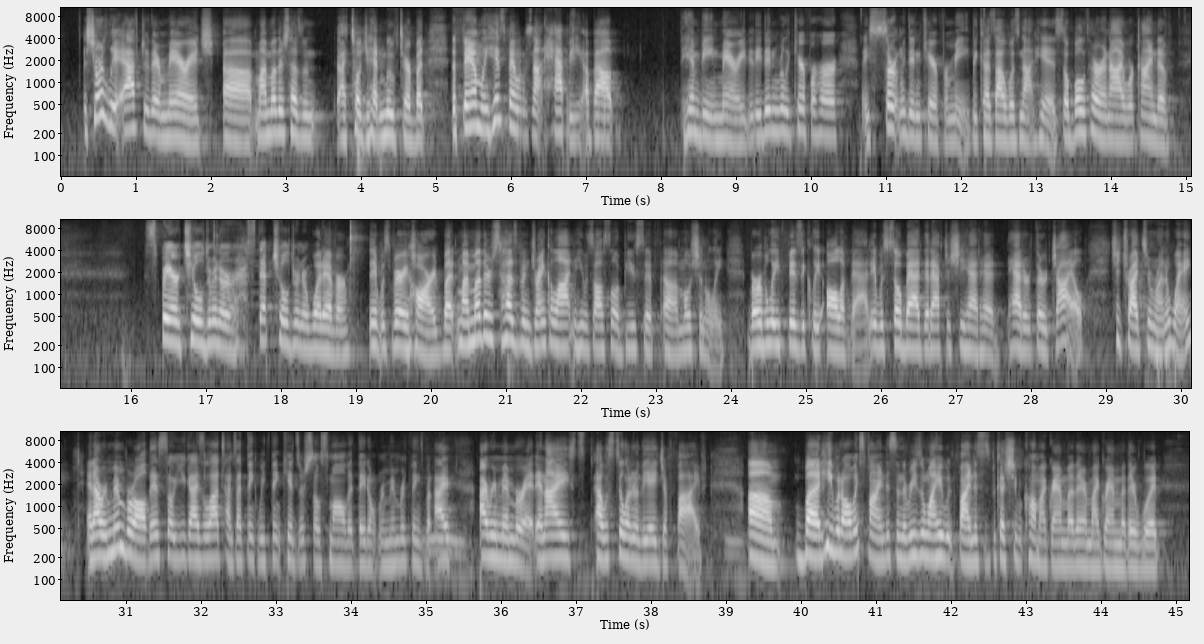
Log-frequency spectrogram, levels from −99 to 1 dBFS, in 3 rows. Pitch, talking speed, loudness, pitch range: 185 Hz, 220 wpm, -22 LUFS, 170-205 Hz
